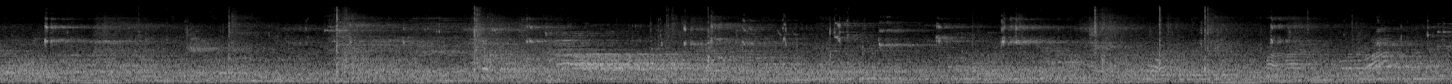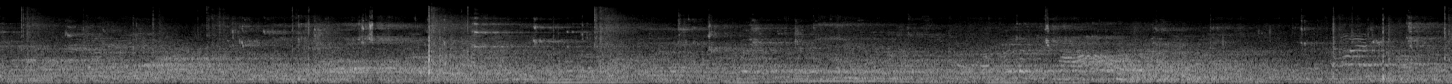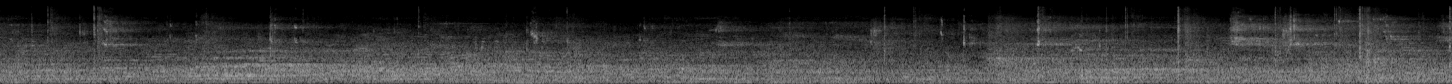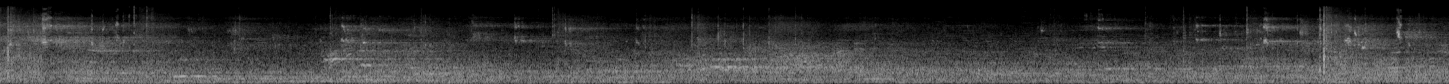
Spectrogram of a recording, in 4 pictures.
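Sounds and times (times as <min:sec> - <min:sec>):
hall hubbub: 0:00.0 - 0:58.0
shoes squeaking on court: 0:00.3 - 0:01.6, 0:06.5 - 0:15.5, 0:16.5 - 0:23.1, 0:26.0 - 0:32.4, 0:35.4 - 0:50.6, 0:54.0 - 0:58.0
sneaker squeaks on court: 0:00.4 - 0:01.2, 0:06.8 - 0:11.2, 0:35.5 - 0:46.3, 0:54.4 - 0:58.0.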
